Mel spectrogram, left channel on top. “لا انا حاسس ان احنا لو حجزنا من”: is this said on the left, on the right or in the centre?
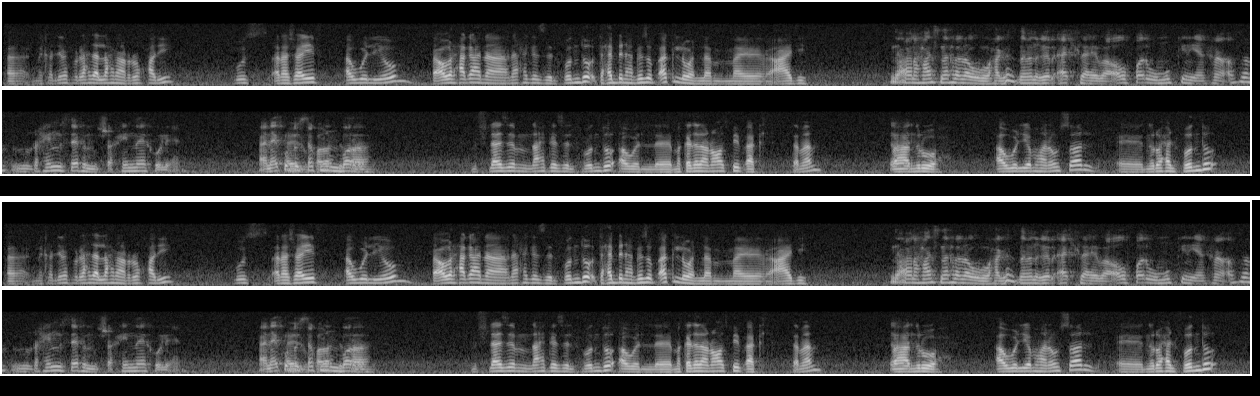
Left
